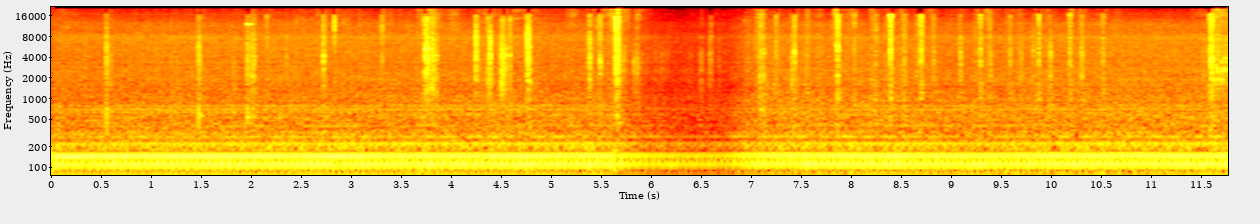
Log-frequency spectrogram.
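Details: 2015 Chevrolet Silverado 5.3 V8 with a P0300 misfire and blinking check engine light: sharp, uneven valvetrain tick at idle with a rough, stumbling beat, traced to a collapsed lifter that does not hold pressure.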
